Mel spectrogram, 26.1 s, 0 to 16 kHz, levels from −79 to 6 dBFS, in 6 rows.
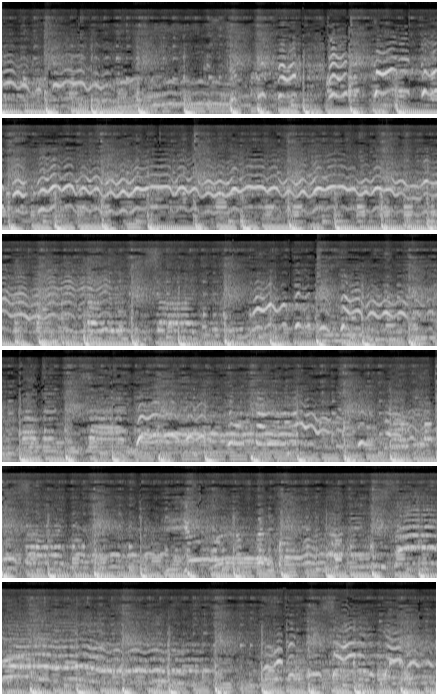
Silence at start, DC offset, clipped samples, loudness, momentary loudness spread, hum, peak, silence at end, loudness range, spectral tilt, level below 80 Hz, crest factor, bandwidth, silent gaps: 0 s; 2%; under 0.1%; -14 LUFS; 4 LU; none; 0 dBFS; 0 s; 2 LU; -5.5 dB/octave; -18 dBFS; 14 dB; 12.5 kHz; none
